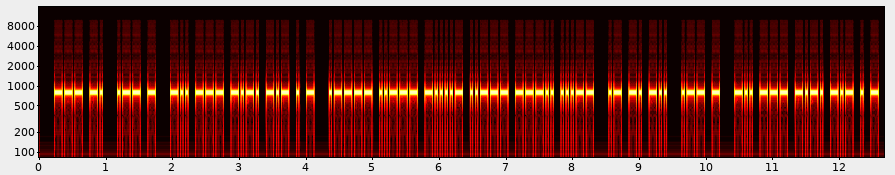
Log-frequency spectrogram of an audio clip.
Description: Morse code, heard as a keyed tone, about 32 wpm, 800 Hz. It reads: ON WT DOCKET 12-283 AND WT DOCKET
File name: morse mp3 / ANGLAIS texte clair 3 vitesse 30 mots minute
